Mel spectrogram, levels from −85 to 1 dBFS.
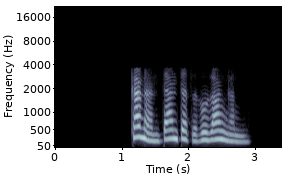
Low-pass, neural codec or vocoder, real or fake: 3.6 kHz; codec, 16 kHz, 0.7 kbps, FocalCodec; fake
